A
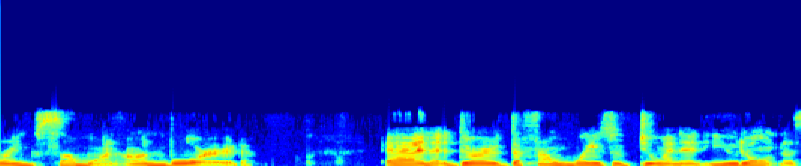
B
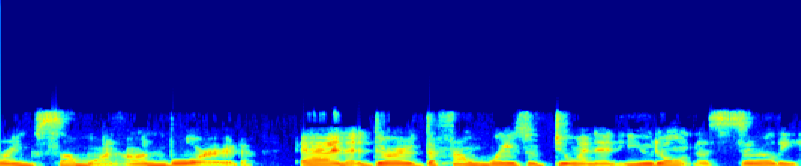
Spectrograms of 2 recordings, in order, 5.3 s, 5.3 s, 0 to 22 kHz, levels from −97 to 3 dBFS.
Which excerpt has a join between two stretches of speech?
B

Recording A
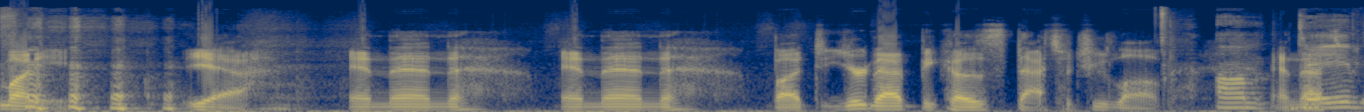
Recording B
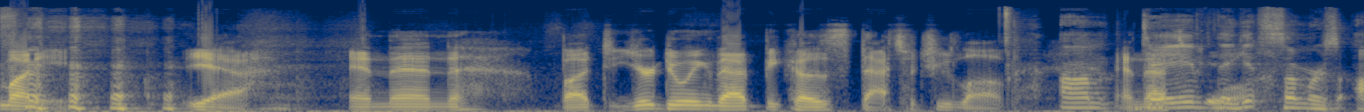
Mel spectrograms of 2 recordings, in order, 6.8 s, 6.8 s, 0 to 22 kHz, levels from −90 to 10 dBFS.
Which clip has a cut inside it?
A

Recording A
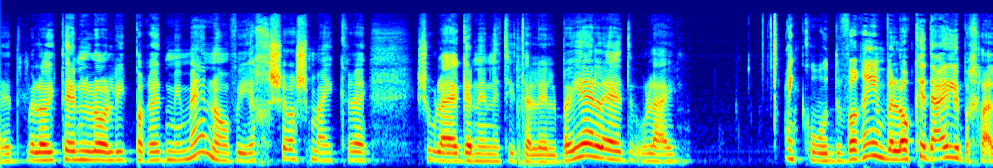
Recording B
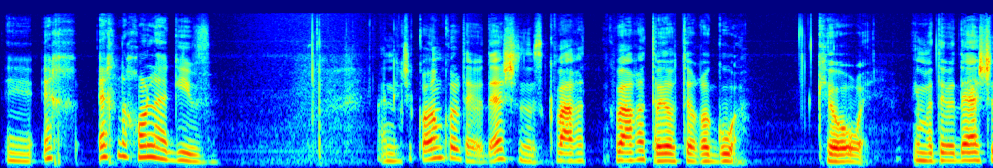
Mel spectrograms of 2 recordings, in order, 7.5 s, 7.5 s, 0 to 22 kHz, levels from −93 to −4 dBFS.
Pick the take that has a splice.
B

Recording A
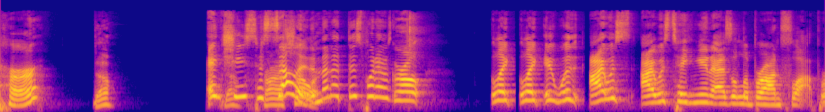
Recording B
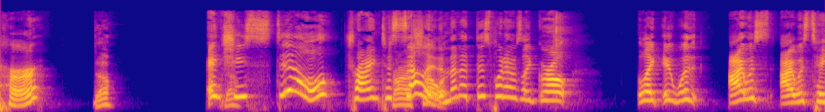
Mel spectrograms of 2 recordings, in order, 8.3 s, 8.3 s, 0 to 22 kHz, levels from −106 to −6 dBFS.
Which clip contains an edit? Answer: A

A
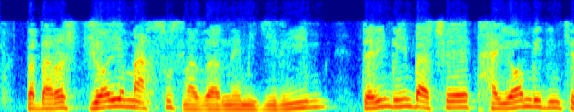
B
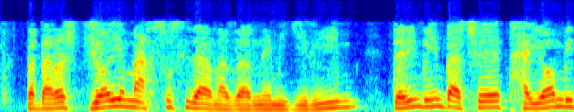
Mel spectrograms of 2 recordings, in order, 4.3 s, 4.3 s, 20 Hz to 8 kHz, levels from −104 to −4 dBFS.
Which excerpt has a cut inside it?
A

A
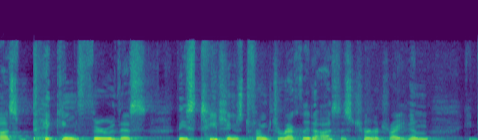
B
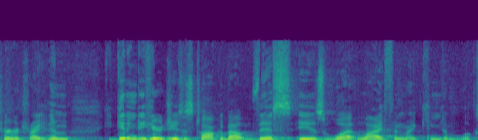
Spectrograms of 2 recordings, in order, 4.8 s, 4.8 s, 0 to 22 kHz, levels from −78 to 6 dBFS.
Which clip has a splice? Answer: A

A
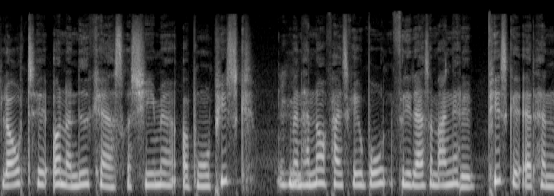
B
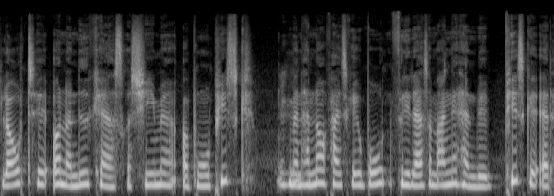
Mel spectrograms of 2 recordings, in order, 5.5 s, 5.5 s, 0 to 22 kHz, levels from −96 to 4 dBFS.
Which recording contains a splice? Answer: A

